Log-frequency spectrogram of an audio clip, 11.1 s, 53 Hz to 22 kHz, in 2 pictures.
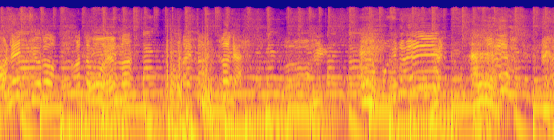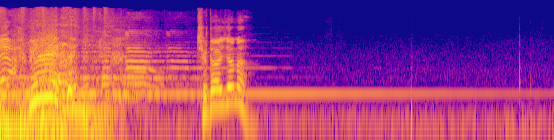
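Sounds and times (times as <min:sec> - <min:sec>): steady pure tone: 0:08.1 - 0:11.0.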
